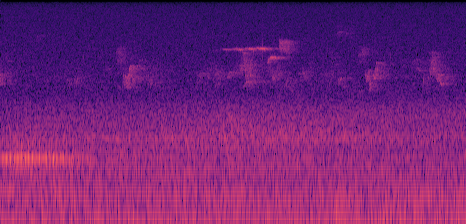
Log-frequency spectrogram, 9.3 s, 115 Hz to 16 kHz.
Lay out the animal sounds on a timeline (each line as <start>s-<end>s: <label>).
0.0s-9.3s: Red-eyed Vireo (Vireo olivaceus)
3.9s-6.5s: American Robin (Turdus migratorius)
4.1s-6.4s: Black-throated Green Warbler (Setophaga virens)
